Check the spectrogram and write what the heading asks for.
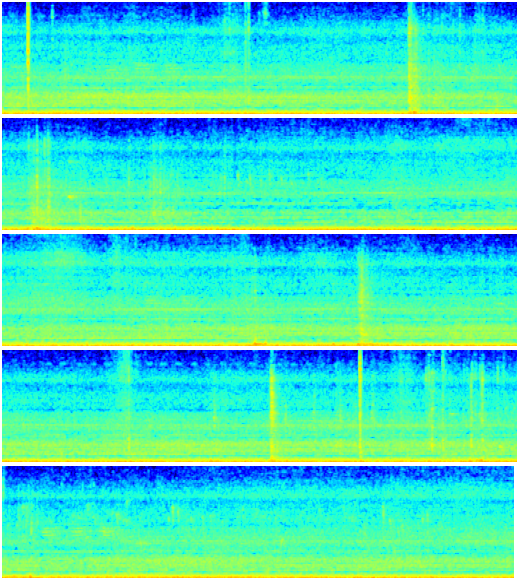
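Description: Engine of a railroad-tie grapple loader running steadily with a low hum, with a few sharp knocks now and then.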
